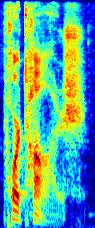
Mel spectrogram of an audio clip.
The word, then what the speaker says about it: portage: It's pronounced portage.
